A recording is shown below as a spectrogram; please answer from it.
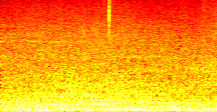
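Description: Steady low rumble of city traffic, with one brief faint tick about a second in.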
